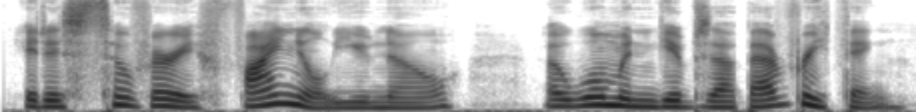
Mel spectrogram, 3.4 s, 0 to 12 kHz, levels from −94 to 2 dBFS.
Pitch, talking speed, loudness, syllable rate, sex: 190 Hz, 210 wpm, -17 LUFS, 6.5 syllables/s, female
